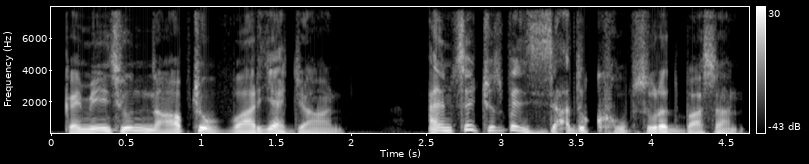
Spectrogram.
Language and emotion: Kashmiri, happy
